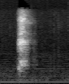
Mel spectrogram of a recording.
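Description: A single quick, sharp sneeze bursts out, over in a fraction of a second, with quiet before and after and no one talking.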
